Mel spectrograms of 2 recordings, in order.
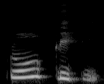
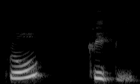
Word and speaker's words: প্রকৃতি: বলে দিই যেমন অমৃত অমৃত কিন্তু হবে না উচ্চারণটা অমৃত প্রকৃতি প্রকৃতি কিন্তু একেবারেই বলবে না কি বলবে প্রকৃতি মাতৃ মাতৃ মাতৃ নয় তয়রি তাহলে মাতৃ আর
